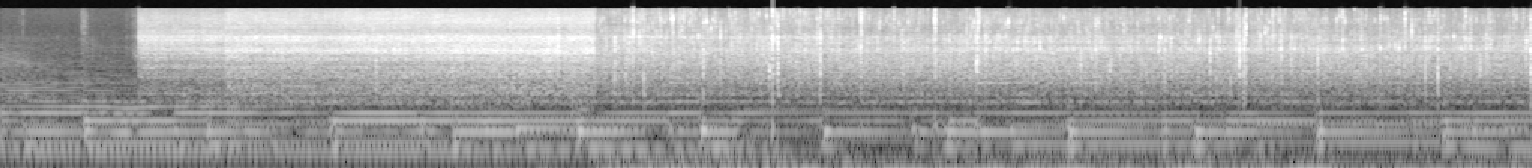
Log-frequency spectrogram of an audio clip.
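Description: Bacon strips frying on a hot cast-iron Weber Gourmet BBQ System griddle. The sizzle comes in sharply about a second in, is loudest for the next few seconds, then settles into a steady sizzle with many small pops of spitting fat.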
